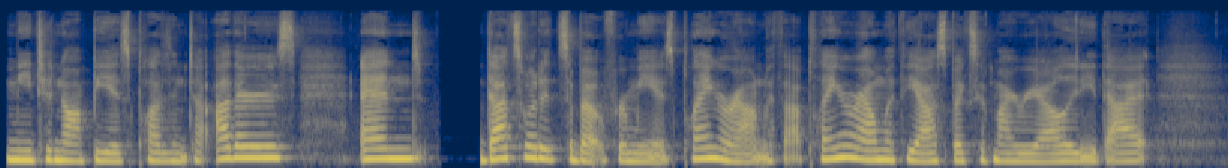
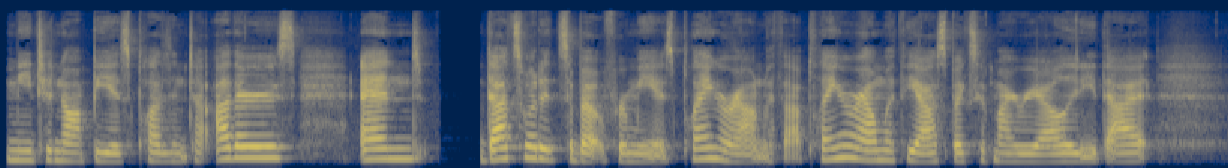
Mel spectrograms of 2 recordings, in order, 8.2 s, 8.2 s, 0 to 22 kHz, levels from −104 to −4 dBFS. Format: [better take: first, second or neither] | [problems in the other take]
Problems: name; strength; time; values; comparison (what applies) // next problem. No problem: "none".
first | thin; very; fading below 400 Hz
